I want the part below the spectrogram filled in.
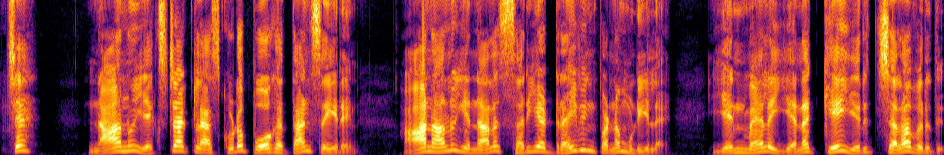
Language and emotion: Tamil, angry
